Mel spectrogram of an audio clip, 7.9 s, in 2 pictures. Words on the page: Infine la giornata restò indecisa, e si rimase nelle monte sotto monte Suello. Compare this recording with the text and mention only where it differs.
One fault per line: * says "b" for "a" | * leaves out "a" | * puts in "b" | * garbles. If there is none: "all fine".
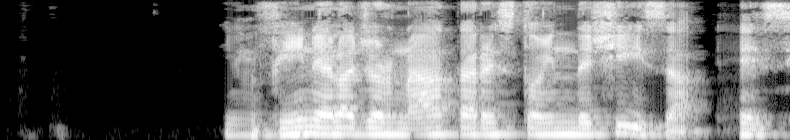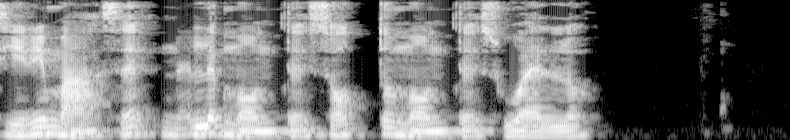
all fine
